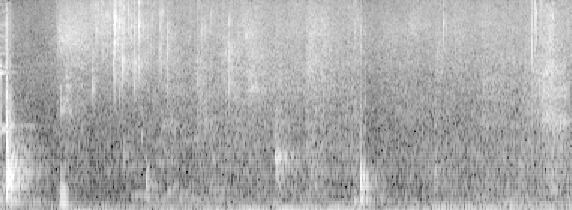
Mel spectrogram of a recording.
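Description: Water sloshes and drips in a drinking glass during a church study session, with a few sharp clinks and taps spread unevenly over the few seconds, over a low background hum.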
